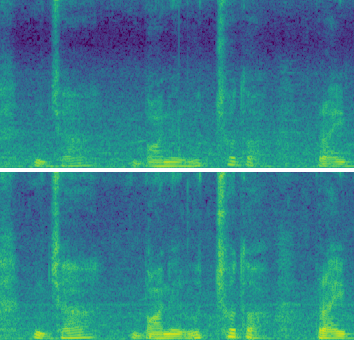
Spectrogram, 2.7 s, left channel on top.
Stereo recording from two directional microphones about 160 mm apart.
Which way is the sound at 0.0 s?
45° right (ahead or behind).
